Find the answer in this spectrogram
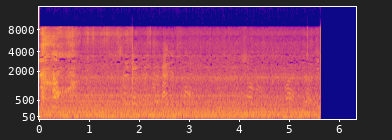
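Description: A vehicle driving on a snow-covered road, giving a steady low rumble, with voices talking over it. The sound cuts off suddenly near the end.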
